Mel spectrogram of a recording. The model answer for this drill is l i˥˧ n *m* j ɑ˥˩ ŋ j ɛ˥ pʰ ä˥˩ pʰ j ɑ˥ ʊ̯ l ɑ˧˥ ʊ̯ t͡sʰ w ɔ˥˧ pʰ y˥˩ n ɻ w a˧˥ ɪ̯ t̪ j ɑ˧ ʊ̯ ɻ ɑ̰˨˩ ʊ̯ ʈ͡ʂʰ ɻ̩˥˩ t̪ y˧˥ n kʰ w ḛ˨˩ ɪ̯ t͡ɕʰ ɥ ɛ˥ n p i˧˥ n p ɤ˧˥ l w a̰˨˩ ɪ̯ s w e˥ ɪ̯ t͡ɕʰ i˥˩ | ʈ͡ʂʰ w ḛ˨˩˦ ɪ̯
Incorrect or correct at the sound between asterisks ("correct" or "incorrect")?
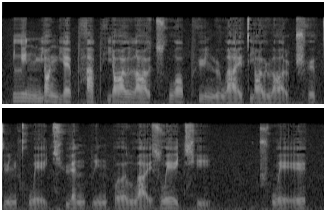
correct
